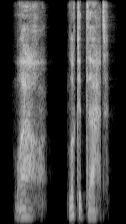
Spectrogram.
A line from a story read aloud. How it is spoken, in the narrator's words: I said, my voice full of awe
